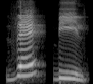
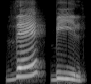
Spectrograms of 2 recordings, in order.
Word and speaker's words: débil: Debil. Debil. Recae en la penúltima y la palabra débil termina en ¿qué?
